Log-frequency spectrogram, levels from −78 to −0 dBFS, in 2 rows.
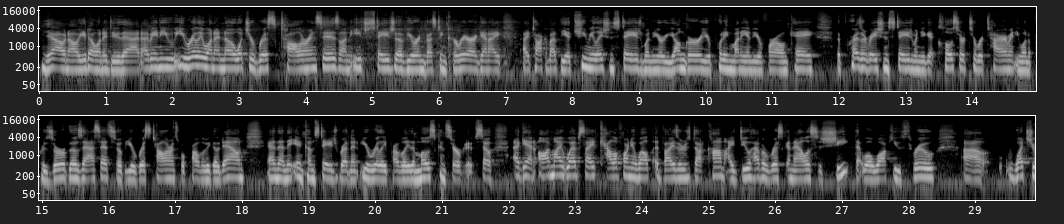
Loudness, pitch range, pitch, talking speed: -28 LUFS, 160-180 Hz, 170 Hz, 200 wpm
